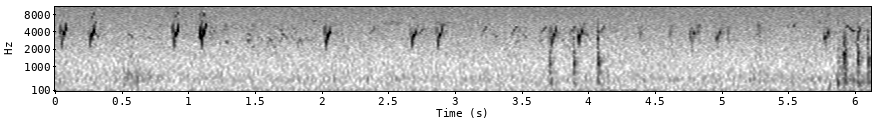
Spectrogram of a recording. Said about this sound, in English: Flying towards the songster. Now up in the same tree. Stop. Recording the wild birds again.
